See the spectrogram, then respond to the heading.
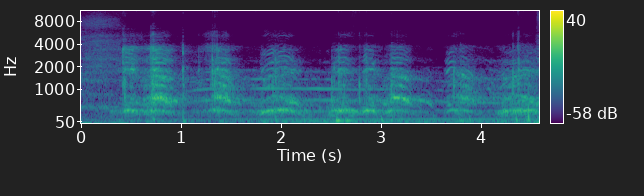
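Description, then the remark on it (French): A large crowd shouts a rhythmic chant in repeated bursts about once a second, many voices in unison, loud and sustained like a street protest. “Mais l'actualité de la démocratie, ce sont aussi des cris de désespoir, de rage, d'espoir mêlé qu'il faut entendre”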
